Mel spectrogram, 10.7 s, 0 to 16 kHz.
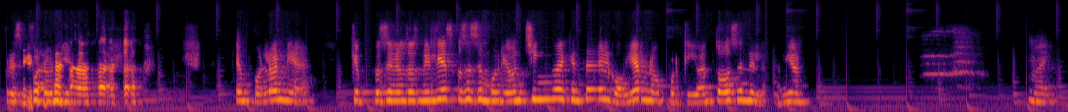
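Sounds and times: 
speech: 0:00.1 - 0:08.3, 0:10.3 - 0:10.6
laughter: 0:00.2 - 0:01.5
domestic cat yowling: 0:09.2 - 0:09.8.

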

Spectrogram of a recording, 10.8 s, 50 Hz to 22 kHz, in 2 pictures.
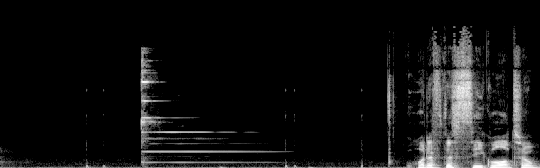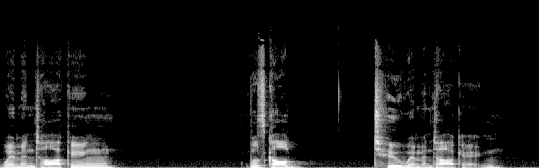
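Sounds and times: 
bright bell ding: 0:01.4 - 0:02.9
speech: 0:04.1 - 0:06.6, 0:07.9 - 0:08.5, 0:09.2 - 0:10.5.

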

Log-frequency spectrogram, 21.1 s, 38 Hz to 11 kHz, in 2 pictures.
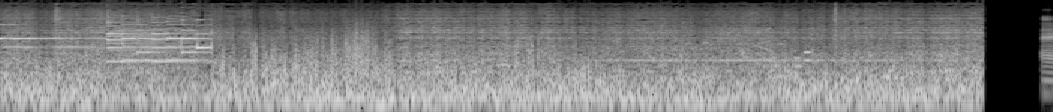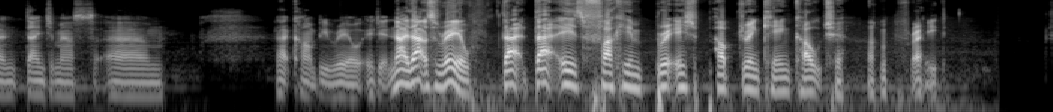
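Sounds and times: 
brief tonal squeals of passenger train: 0:00.0 - 0:02.4
passenger train crossing a bridge: 0:00.0 - 0:09.9
wind buffeting the microphone: 0:02.2 - 0:09.8
speech: 0:10.8 - 0:12.3, 0:13.3 - 0:20.1.

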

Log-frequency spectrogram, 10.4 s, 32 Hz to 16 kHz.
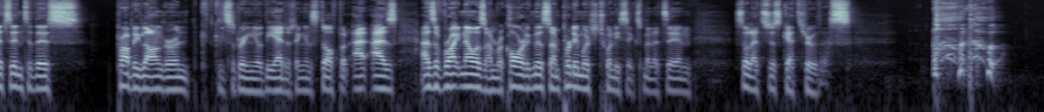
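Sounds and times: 
speech: 0:00.0 - 0:08.7, 0:09.4 - 0:10.1
harsh hacking coughing: 0:09.4 - 0:10.2.

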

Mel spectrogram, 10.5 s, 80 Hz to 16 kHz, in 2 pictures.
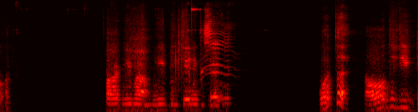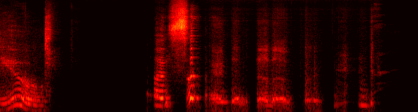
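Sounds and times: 
speech: 0:01.3 - 0:03.0, 0:04.0 - 0:06.0, 0:07.1 - 0:10.0
pet cat meowing: 0:02.5 - 0:03.3.

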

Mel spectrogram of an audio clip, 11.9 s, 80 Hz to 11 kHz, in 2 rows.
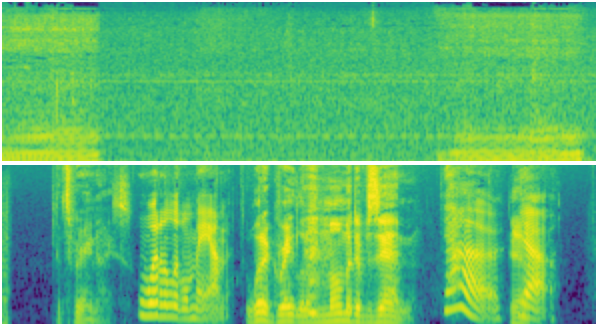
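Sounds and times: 
raccoon snoring lying in a drawer in a shop: 0:00.0 - 0:01.1, 0:04.3 - 0:06.0
speech: 0:06.6 - 0:11.5.

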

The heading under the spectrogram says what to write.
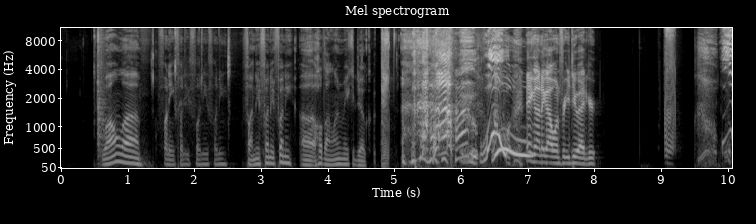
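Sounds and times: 
speech: 0:00.6 - 0:08.1
mouth-made fake fart noises: 0:04.8 - 0:05.2, 0:09.0 - 0:10.0
laughter: 0:05.1 - 0:06.9.

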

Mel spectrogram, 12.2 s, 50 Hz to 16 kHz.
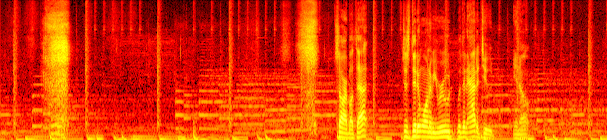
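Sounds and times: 
music: 0:00.0 - 0:12.1
person blowing nose: 0:00.8 - 0:01.5, 0:05.1 - 0:06.5
speech: 0:06.8 - 0:10.7.

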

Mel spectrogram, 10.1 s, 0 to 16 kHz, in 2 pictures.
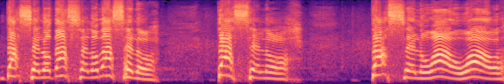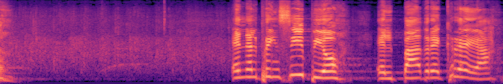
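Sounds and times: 
speech: 0:00.1 - 0:03.1, 0:03.8 - 0:05.2, 0:07.4 - 0:10.0
crowd applauding: 0:01.3 - 0:07.8.

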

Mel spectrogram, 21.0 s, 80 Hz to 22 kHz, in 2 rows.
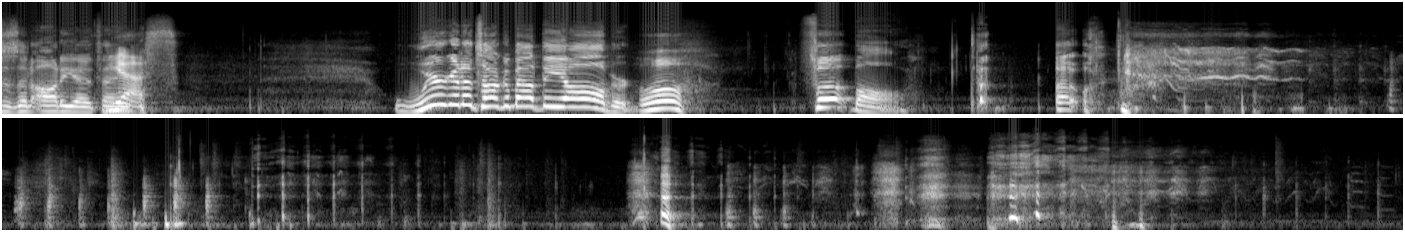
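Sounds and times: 
speech: 0:00.0 - 0:01.4, 0:03.0 - 0:05.3, 0:06.0 - 0:08.8
person hiccupping: 0:07.2 - 0:08.4
person chuckling and laughing breathily: 0:07.9 - 0:14.4, 0:15.2 - 0:21.0.

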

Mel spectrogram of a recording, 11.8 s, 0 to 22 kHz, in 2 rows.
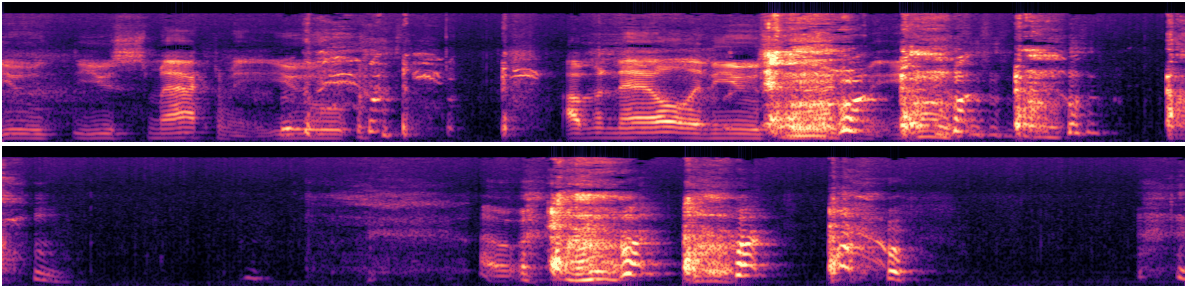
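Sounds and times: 
speech: 0:00.0 - 0:06.2, 0:08.4 - 0:10.6
person coughing: 0:01.4 - 0:02.8, 0:03.8 - 0:06.3, 0:08.5 - 0:10.6.

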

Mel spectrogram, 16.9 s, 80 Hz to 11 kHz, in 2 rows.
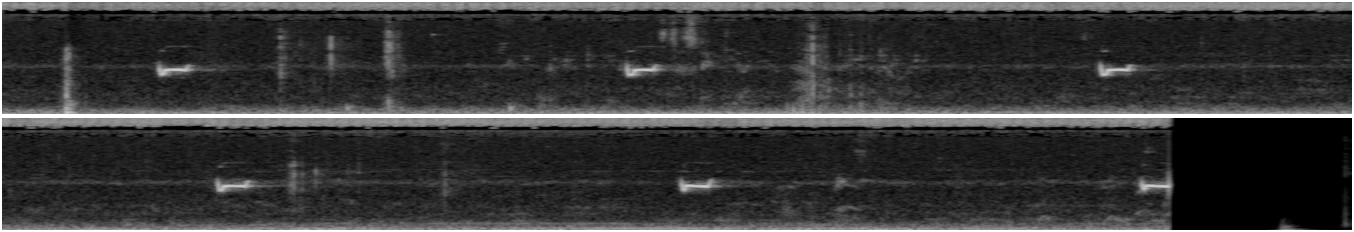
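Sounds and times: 
constant hiss: 0:00.0 - 0:15.6
low rumble: 0:00.0 - 0:15.6
Eurasian scops owl giving short whistled notes in Osona, Catalonia, Spain: 0:00.9 - 0:01.4, 0:03.8 - 0:04.3, 0:06.8 - 0:07.2, 0:09.7 - 0:10.2, 0:12.6 - 0:13.2, 0:15.5 - 0:15.8.

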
